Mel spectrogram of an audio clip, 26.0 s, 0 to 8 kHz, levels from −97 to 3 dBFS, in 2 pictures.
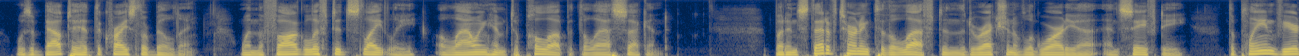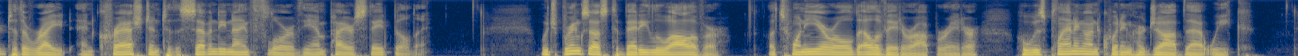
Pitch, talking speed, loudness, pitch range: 105 Hz, 170 wpm, -18 LUFS, 95-120 Hz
